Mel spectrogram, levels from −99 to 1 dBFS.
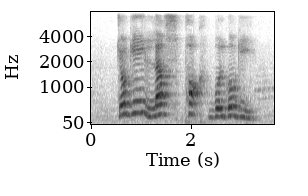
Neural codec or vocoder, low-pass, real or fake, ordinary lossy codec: none; 7.2 kHz; real; Opus, 32 kbps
